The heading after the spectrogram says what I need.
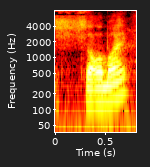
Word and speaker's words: Salome: Well, the lady who plays the figure of Salome, Chloe... Salome, isn't it? Yeah, sometimes they pronounce it Salome, is Chloe Jessup, who appears as the Atropos in Torture Garden with the shears.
